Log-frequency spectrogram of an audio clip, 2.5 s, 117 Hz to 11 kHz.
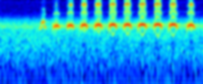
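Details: Nest-camera osprey at Hellgate, Montana, calling on 24 June 2017 during food and alert calling. A short rising note opens a string of about eleven loud, sharp whistled yelps, evenly spaced and strong.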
